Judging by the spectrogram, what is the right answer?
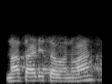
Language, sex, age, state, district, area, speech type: Sanskrit, male, 18-30, Karnataka, Yadgir, urban, conversation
